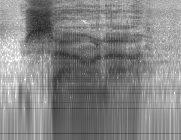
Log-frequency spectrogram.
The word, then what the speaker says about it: sauna: Well, the way to go is sauna, as in the Finnish pronunciation. It's really the one Finnish word that is generally well known in English, and so I think we should give tribute to them.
